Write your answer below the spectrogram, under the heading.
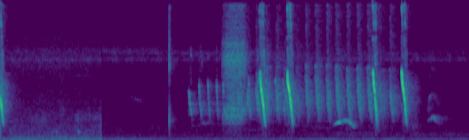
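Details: Cinereous tit (ciblek) singing as a lure to prompt other birds to sing: a few sharp high chirps after a brief low hum, with a short rising note near the end.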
